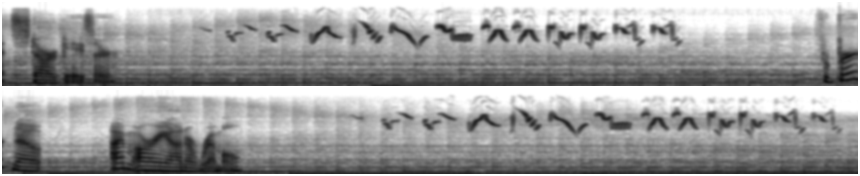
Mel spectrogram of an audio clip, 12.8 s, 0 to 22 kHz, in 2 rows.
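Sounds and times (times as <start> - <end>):
speech: 0.0 - 1.0, 6.2 - 8.3
Indigo Bunting song of quick high paired notes: 1.5 - 5.1, 9.0 - 12.7.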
